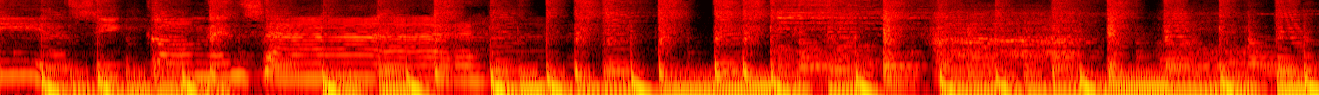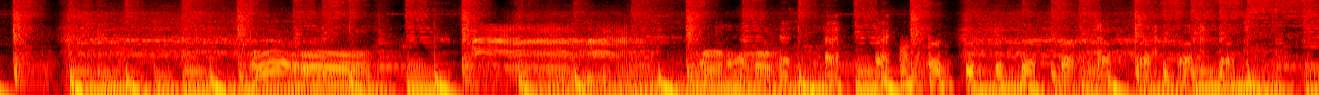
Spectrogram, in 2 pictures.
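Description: A loud, upbeat pop song plays throughout, with a steady thumping beat, heavy bass, and melodic vocals riding over dense instrumentation, with only a couple of brief dips in the rhythm.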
